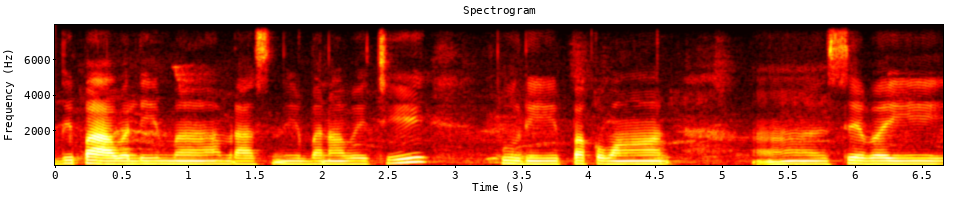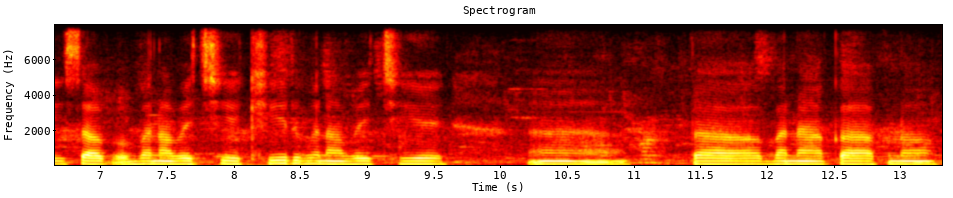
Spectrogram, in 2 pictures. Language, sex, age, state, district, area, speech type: Maithili, female, 45-60, Bihar, Purnia, rural, spontaneous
